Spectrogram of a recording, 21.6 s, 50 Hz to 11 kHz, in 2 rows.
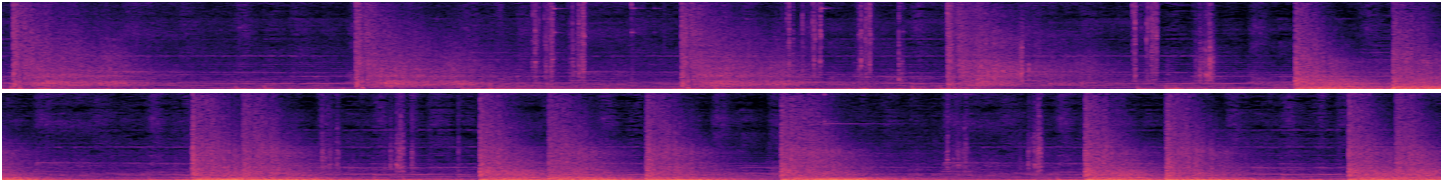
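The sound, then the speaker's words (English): Gunshots from a rifle firing Remington .35 caliber rounds, likely a Marlin 336, at an open-air range and then an indoor range: many loud, sharp reports at irregular intervals, with heavy low rumble between them. “and fired a Remington 35 caliber bullet. Here is what the gun sounds like being fired in an open air shooting range, then an indoor range.”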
